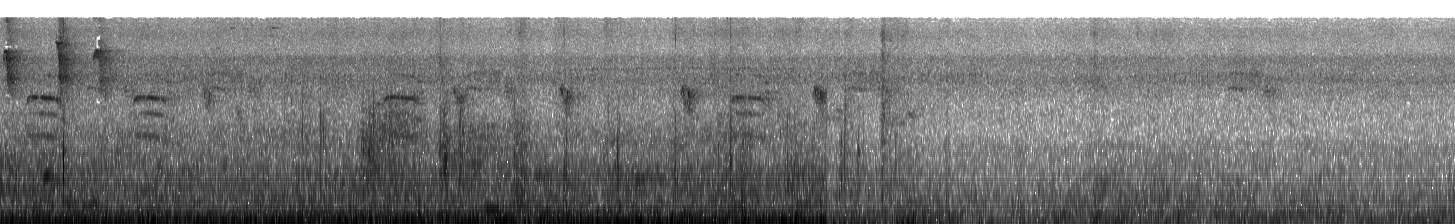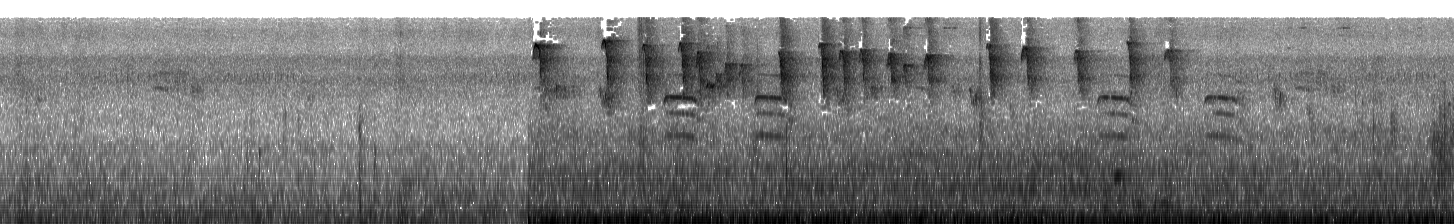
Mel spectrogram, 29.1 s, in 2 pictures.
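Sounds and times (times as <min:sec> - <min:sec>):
steady low rumble: 0:00.0 - 0:08.3, 0:19.8 - 0:29.0
birds chirping: 0:00.0 - 0:09.3, 0:19.8 - 0:29.0.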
